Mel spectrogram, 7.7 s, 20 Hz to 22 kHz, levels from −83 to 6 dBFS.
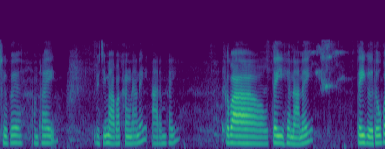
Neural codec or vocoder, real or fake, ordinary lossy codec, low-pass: codec, 24 kHz, 6 kbps, HILCodec; fake; none; 7.2 kHz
